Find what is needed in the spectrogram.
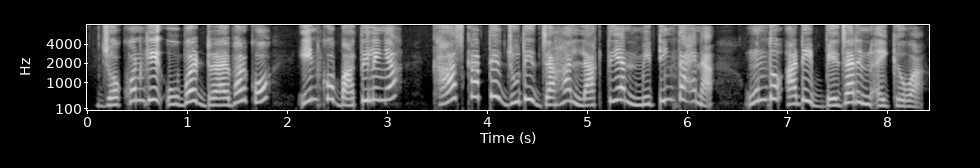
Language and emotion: Santali, angry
